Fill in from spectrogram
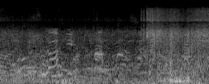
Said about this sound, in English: It's a hot, sunny June morning on the Boston Esplanade. 150 swimmers in numbered yellow and orange caps tread water in the Charles River.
